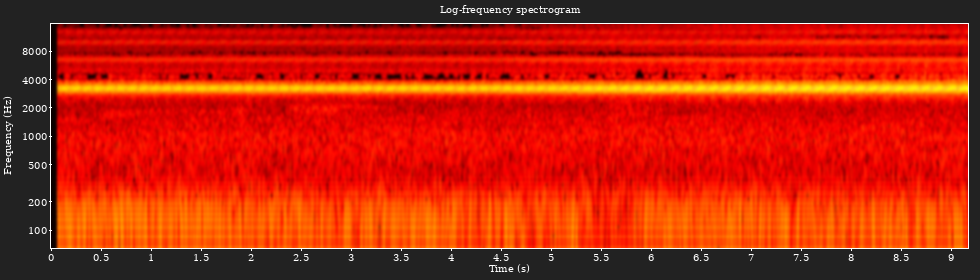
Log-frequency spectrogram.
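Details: A cicada singing in a yard: a continuous, piercing high-pitched buzz held steady throughout, with a rapid pulsing texture and slightly rising loudness toward the end.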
